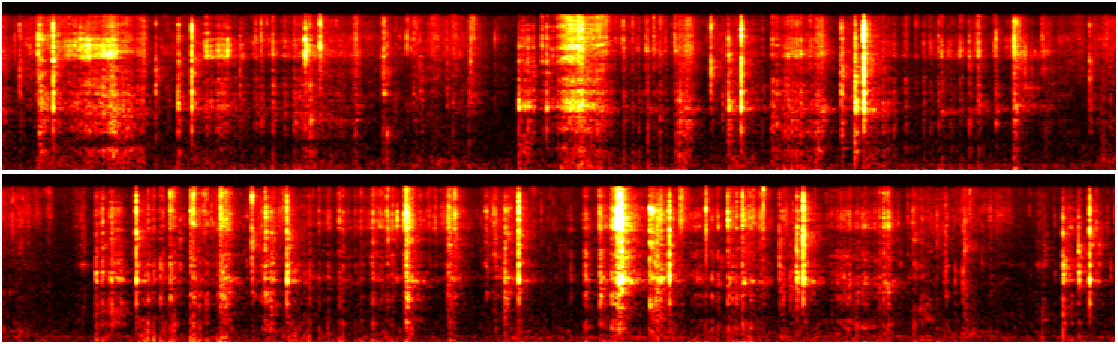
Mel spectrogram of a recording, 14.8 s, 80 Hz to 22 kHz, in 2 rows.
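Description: A metal blade cuts curls and shavings from a solid mint-green bar of soap held in the hand. Soft, dense scraping and crisp cutting ticks come in quick succession, with bright hiss and a faint ringing tone near 1.7 kHz.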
